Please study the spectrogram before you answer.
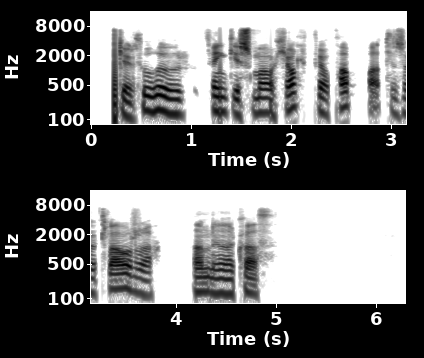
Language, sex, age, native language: Icelandic, male, 60-69, Icelandic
